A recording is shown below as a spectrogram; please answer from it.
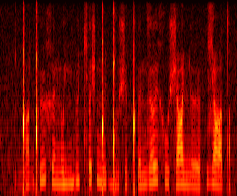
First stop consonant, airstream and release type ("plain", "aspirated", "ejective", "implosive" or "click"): click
